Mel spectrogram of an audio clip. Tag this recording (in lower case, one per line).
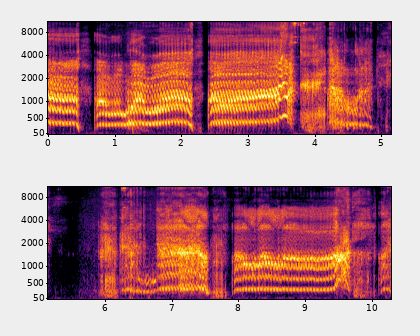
dog growling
